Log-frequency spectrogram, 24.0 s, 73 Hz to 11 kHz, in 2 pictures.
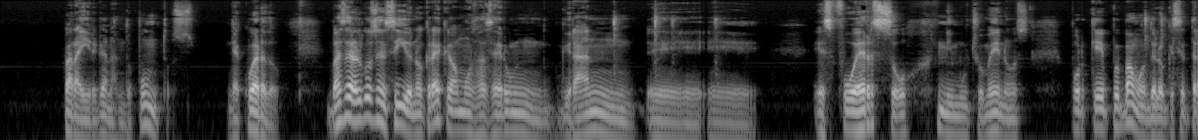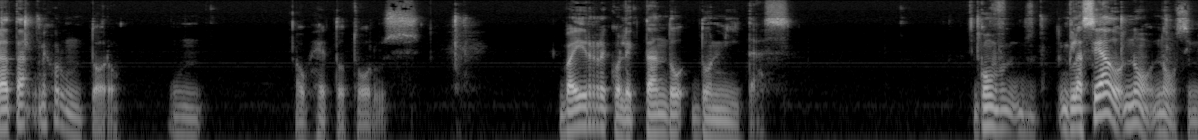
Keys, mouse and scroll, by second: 5.0 click, 7.3 shift+a, 10.2 click, 11.0 click, 12.4 ctrl+z, 14.8 click, 17.3 s, 19.0 click, 19.8-22.0 drag, 22.1-22.6 scroll up 3, 22.7 shift+middle click, 23.4 shift+middle click.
